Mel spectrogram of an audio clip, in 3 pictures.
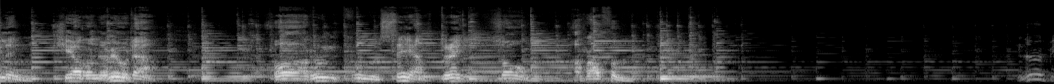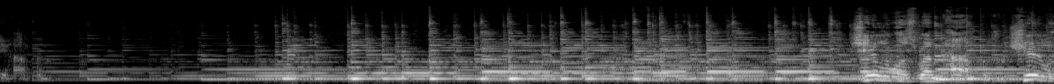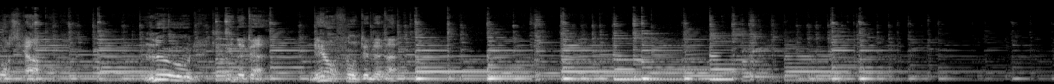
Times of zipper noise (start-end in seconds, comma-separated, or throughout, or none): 6.97-7.52, 12.26-13.65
